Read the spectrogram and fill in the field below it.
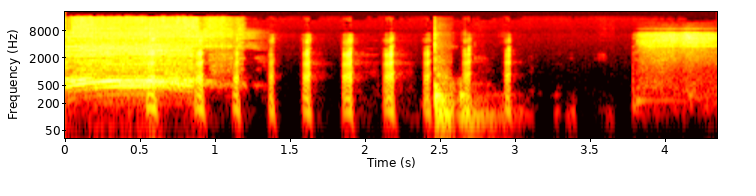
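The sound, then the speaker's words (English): A toy chainsaw sound effect revs up with a buzzy whine, sputters through a quick, even string of short pulses, then gives one last brief burst, loud with no talking. “And I'm going to laugh about that little toy chainsaw.”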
